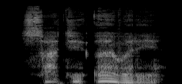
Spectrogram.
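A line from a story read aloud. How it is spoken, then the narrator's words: Whispered reading. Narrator (Russian): шепотом прочитал Адзеру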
